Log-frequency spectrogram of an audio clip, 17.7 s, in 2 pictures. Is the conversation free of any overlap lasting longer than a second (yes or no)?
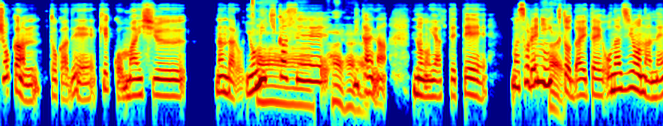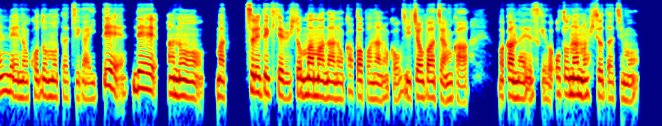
no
